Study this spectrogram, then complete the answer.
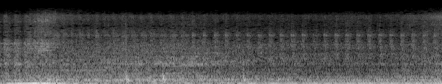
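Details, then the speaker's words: Volkswagen Jetta 1.6 petrol engine with piston knock, heard even from inside the cabin after starting: light, rapid knocking over a rough low idle rumble. Cold start at raised rpm brings dieseling; as rpm drops the piston knock is distinct. "после старта двигателя стук слышен даже из салона автомобиля. При холодном старте повышенных оборотах двигателя слышно так называемое дизеление мотора."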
